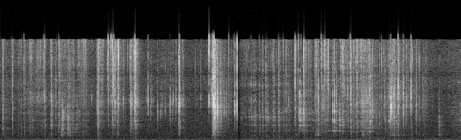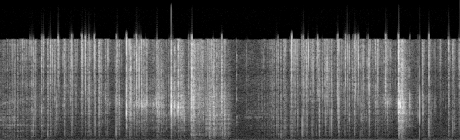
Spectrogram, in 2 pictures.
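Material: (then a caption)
Soap. A utility knife blade carves thin slices off one edge of a solid, rectangular, palm-sized olive green bar of soap held with long red nails. The sound is a run of crisp, bright shaving and scraping strokes, dry and crinkly with almost no low end, each cut cutting off quickly with no ring.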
